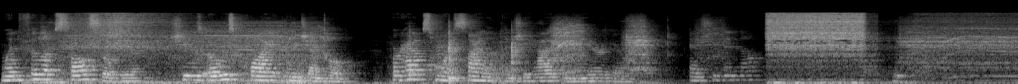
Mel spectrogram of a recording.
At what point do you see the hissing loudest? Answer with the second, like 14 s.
8 s.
